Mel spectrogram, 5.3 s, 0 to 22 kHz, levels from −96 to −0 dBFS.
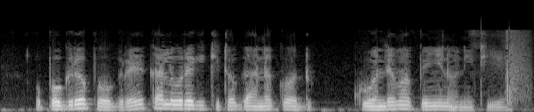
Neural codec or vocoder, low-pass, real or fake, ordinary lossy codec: none; 7.2 kHz; real; AAC, 32 kbps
